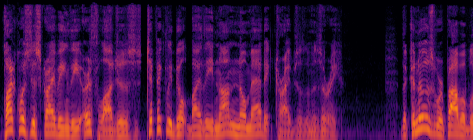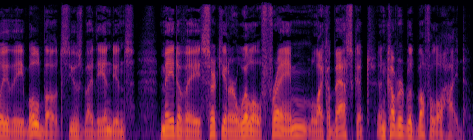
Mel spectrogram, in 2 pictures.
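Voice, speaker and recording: A man's voice: mid-range voice, animated, normal speed, a little mellow, no echo. A man reading scripted documentary narration as the narrator of a history radio series.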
